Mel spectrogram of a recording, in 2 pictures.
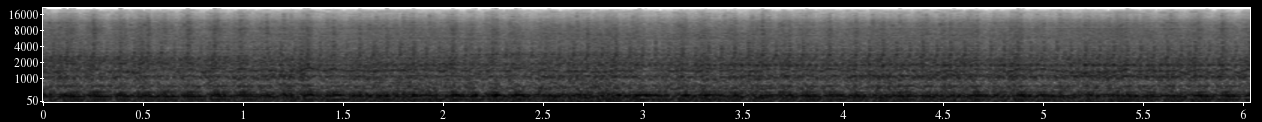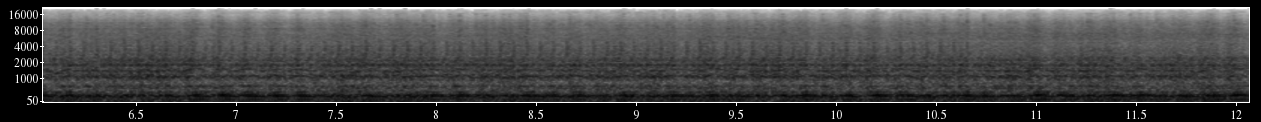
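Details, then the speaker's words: Motorcycle 954 at idle while warming up: loud steady idle with rapid, even metallic tapping over the engine note; knock quietens as it warms (nearly gone by 40–50°) and slightly with clutch pulled in; source undetermined. "прогревается, тем тише звук вообще становится. Я, кстати, попробовал, когда сцепление выжил, звук потише чуть-чуть стал."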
